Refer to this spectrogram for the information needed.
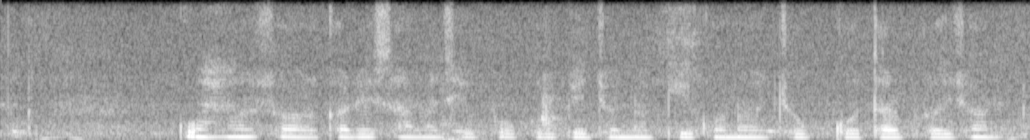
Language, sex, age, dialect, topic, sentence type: Bengali, female, 18-24, Rajbangshi, banking, question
